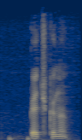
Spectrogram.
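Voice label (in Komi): "печкыны", Komi, male; audio dict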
